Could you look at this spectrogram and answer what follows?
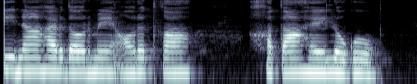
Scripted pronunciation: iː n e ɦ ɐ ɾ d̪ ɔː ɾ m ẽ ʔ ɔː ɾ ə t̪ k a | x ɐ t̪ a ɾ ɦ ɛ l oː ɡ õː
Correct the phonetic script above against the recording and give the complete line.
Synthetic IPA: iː n a ɦ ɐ ɾ d̪ ɔː ɾ m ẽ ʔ ɔː ɾ ə t̪ k a | x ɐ t̪ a ɦ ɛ l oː ɡ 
